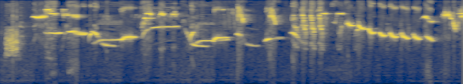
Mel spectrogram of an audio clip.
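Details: Sunda blue robin song used to rouse kacer and muri birds: bright sliding whistles, dipping slurs, then a falling string of repeated notes near the end.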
